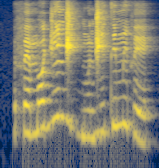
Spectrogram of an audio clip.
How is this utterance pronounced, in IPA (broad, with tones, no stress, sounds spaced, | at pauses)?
f ɛ˨ m ɔ˧ d͡ʒ ĩ˦ d͡ʒ i˦˨ ɡ͡b ũ˨˦ d͡ʒ i˦ t i˦ m ĩ˦˨ f e˨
